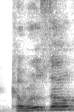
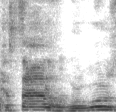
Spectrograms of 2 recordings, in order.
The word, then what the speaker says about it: Cassano: But I do want to say shout out to Jay Caruso. How do you say his name? Cassano.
